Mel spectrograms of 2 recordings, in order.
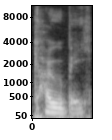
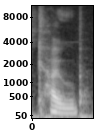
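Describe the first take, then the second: First: The final E sound is clearly pronounced. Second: The final E sound is left silent. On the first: "some people would call it Kobe" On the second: "I personally would not pronounce the E"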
